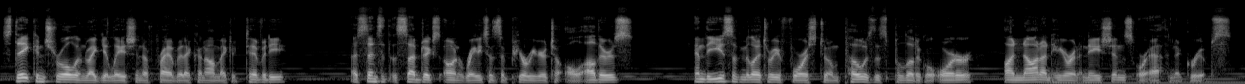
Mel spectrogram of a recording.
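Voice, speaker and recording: Low-voiced man narrating over music. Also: vocal fry, a bit bright. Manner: formal, measured delivery. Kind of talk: scripted narration of a fictional scientific report.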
